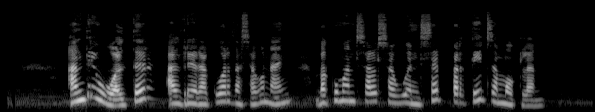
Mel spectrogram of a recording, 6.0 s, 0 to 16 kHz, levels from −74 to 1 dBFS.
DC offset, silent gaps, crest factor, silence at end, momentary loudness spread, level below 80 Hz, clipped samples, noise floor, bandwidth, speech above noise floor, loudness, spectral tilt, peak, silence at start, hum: under 0.1%; none; 22 dB; 0.5 s; 11 LU; -80 dBFS; under 0.1%; -57 dBFS; 11.5 kHz; 31 dB; -26 LUFS; -5 dB/octave; -6 dBFS; 0.7 s; none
